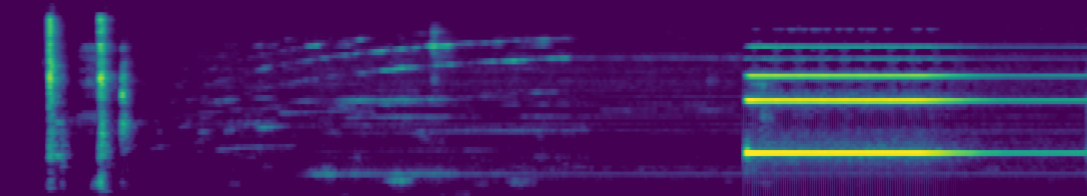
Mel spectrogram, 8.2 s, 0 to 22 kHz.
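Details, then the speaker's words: Vintage e-waste PC, switched on after adding 256 MB RAM: two clicks, then one long continuous BIOS beep signalling a memory fault. The card will be moved to the next slot to tell a bad slot from bad memory. "okay we have a memory problem all right let's pop that card out I'm gonna move into the next slot see if it's just an issue with that particular slot or the memory"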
